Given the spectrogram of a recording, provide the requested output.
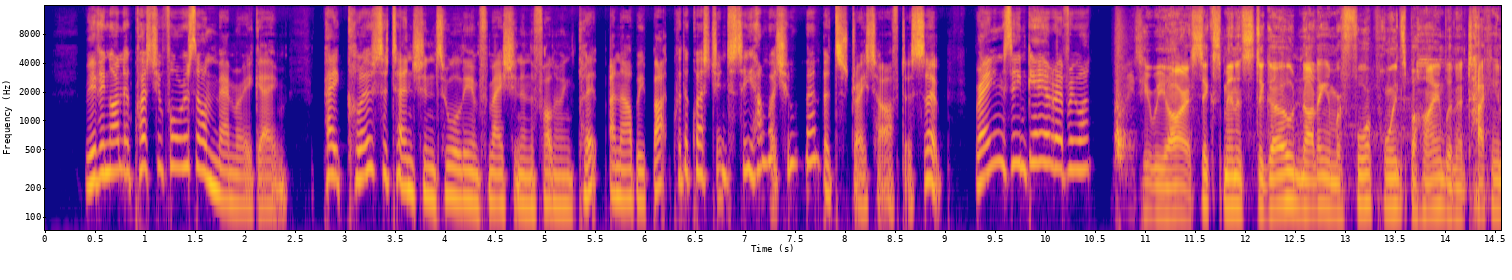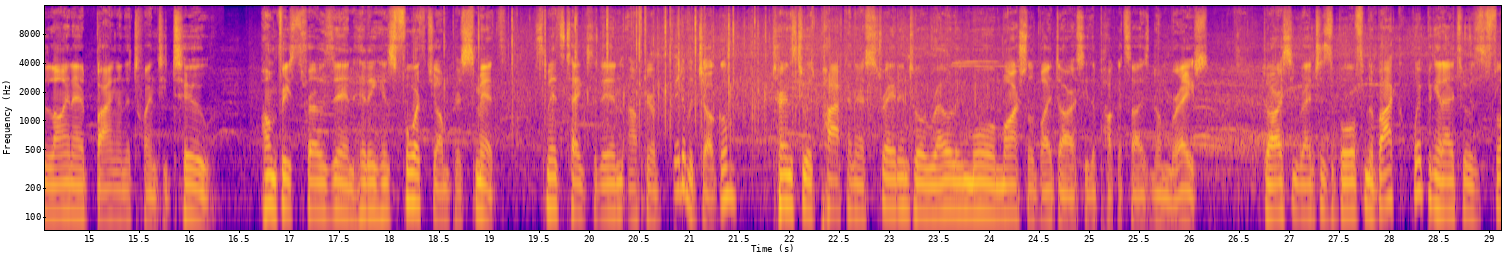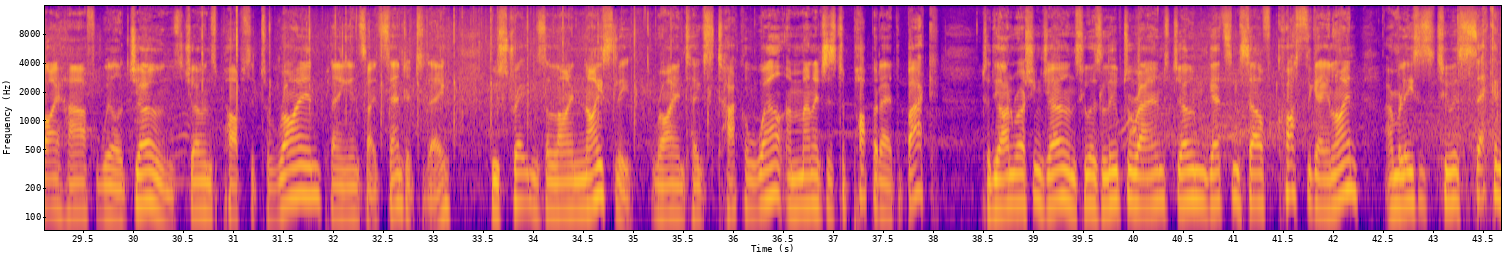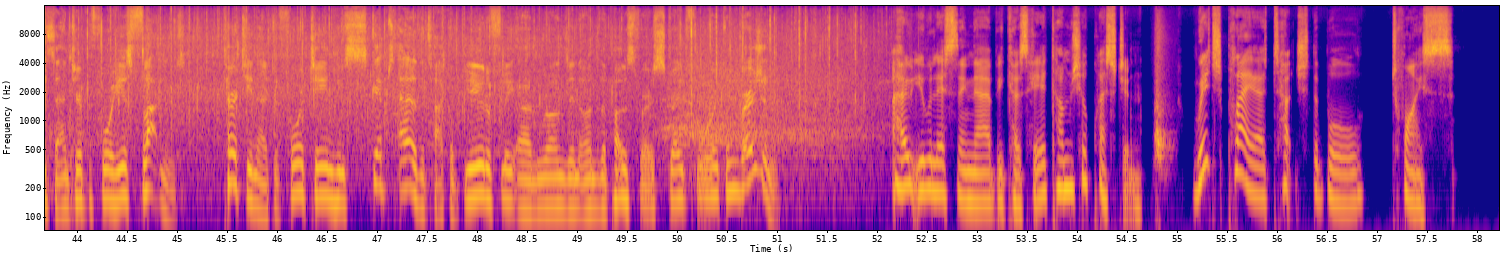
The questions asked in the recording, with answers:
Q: Which player touched the ball twice?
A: the name you heard twice was Will Jones.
